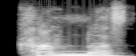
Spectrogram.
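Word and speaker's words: خناس: তাহলে বলছে মিং শাররি ওয়াসওয়াসিল খন্নাস, এই খ হচ্ছে হেভি লেটার, খান্নাস না হয়ে হবে খন্নাস।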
